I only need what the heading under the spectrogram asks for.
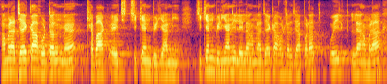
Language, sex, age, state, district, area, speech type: Maithili, male, 30-45, Bihar, Madhubani, urban, spontaneous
